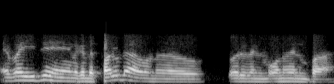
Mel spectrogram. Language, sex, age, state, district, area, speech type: Tamil, male, 30-45, Tamil Nadu, Ariyalur, rural, conversation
